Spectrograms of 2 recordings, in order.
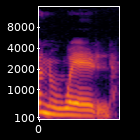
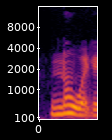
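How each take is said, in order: First: "Noël" drawn out with the wrong vowel; stretched counterexample of "Noël"; wrong pronunciation. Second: "Noël" with an open è before the l; teacher's correct take of "Noël"; correct pronunciation. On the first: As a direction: show slowly how "Noël" should not sound. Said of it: "et pas Noël". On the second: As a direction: model "Noël" as no-EL. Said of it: "Noël et pas Noël". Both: Shown as a demonstration.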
